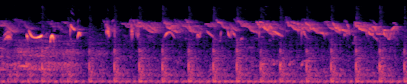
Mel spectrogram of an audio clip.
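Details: Karawang contest champion white-eye, Indonesia, opening with a few loud sharp whistled notes, then running into fast high twittering, over evenly spaced ticks and a low hum.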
